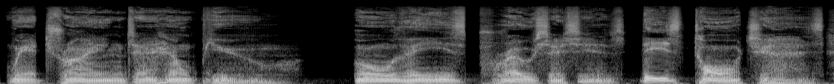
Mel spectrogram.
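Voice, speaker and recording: An actor playing an ancient reptilian brain in a video game, a sinister, mocking inner voice with a slow, theatrical, rasping drawl. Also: male voice, exaggerated voice. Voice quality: very deep, gravelly, rasping growl. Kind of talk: dramatic video game character monologue. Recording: long cavernous reverb.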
